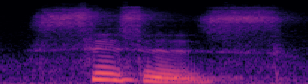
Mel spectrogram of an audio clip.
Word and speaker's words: scissors: Now the letter C can cause a few problems because it's often silent after the letter S, like in these very common examples. They're quite tricky. Muscle, muscle, scissors, fascinate, scene, scenario.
